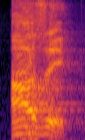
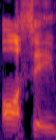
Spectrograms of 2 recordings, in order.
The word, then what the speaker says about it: Oziend: Well, actually, it'd be pronounced Aussie because those are S's and not Z's.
